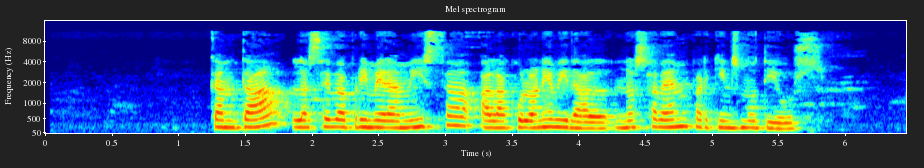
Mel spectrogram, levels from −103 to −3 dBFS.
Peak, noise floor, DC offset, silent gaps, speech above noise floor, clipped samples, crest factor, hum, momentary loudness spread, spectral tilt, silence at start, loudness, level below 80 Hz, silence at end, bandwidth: -10 dBFS; -71 dBFS; under 0.1%; none; 47 dB; under 0.1%; 14 dB; none; 6 LU; -5 dB/octave; 1.25 s; -24 LUFS; -68 dBFS; 0.65 s; 11.5 kHz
